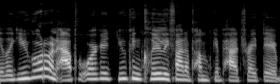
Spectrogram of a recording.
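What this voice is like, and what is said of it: Boston accent. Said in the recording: “my Boston accent was coming out strong when referring to apple orchards. Orchards, orchids, orchids. ... the word sounded funny”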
